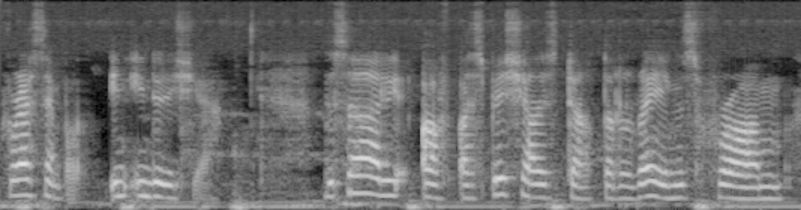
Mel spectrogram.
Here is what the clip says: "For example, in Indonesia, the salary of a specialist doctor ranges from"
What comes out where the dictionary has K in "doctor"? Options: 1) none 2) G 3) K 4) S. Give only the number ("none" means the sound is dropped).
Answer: 1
